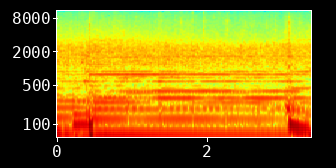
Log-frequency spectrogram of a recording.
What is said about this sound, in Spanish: Y en esa libertad hoy adoramos. Y en esa libertad hoy aplaudimos. Y en esa libertad hoy nos movemos.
